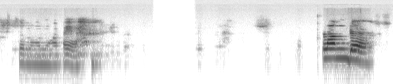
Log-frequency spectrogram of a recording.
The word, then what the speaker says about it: lambda: Lambda. Ini bacanya lambda ya.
